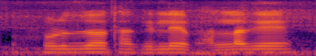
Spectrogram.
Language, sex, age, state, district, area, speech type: Assamese, male, 18-30, Assam, Barpeta, rural, spontaneous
